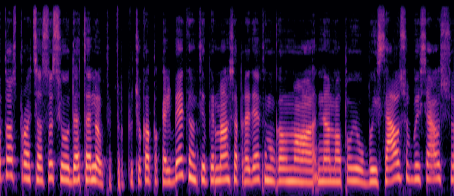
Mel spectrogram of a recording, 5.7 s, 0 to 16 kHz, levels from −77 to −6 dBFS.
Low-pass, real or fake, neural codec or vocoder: 14.4 kHz; fake; codec, 44.1 kHz, 3.4 kbps, Pupu-Codec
